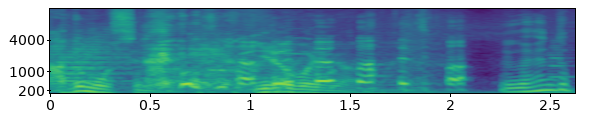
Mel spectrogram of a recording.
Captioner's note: laughing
